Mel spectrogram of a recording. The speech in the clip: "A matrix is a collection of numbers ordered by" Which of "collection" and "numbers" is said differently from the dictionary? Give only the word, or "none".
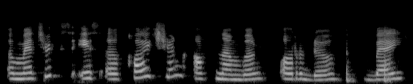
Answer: numbers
